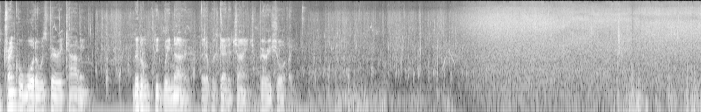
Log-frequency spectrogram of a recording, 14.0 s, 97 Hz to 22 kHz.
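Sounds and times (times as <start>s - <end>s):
running water: 0.0s - 14.0s
rain hissing: 9.0s - 14.0s.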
